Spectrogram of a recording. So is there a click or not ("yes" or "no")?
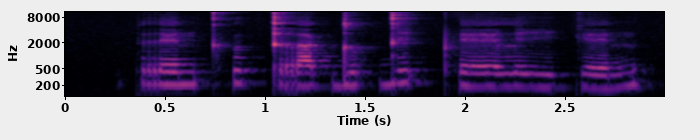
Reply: no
